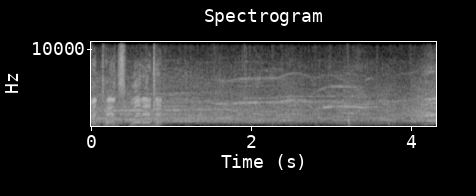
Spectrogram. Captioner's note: crowd clamoring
